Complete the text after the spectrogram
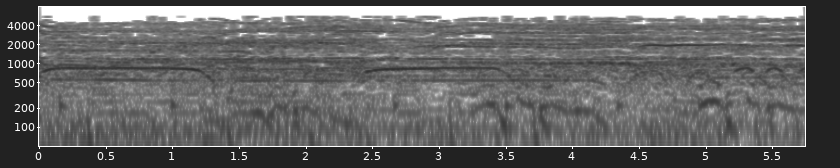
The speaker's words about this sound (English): The crowd cheers as President Trump leaves the hospital briefly, waving from an SUV.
